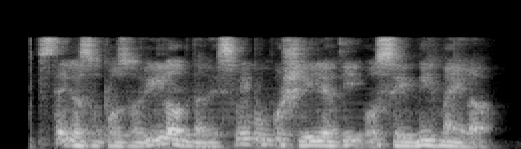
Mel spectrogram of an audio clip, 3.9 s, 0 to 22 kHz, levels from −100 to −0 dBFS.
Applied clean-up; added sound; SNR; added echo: neural mask model DeepFilterNet 3.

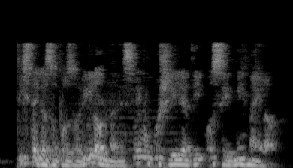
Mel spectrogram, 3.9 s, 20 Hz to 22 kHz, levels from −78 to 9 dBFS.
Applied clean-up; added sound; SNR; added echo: classical method WPE with log-MMSE.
